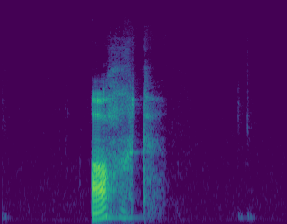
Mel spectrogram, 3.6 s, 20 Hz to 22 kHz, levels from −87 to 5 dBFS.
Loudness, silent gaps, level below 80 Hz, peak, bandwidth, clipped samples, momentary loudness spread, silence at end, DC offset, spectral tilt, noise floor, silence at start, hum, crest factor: -19 LUFS; none; -70 dBFS; -2 dBFS; 11.5 kHz; under 0.1%; 22 LU; 1.7 s; under 0.1%; -5 dB/octave; -75 dBFS; 1.15 s; none; 24 dB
